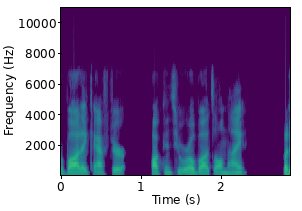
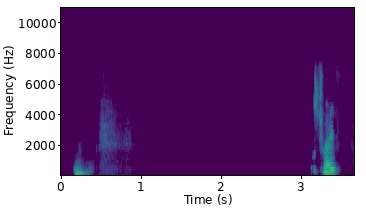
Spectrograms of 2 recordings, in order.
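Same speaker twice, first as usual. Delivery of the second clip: put-on childlike voice, very high pitch; 10 semitones higher, 3 dB quieter than usual. Starting a real recording, the speaker's voice comes out wrong: sounding like a kid. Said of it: "I sound like a fucking kid instead".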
